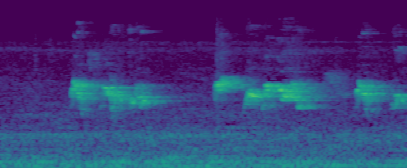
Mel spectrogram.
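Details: Red-whiskered bulbul singing in a fight, a trapped bird, gives short bright warbled phrases about a second apart, each a quick cluster of whistled notes falling slightly in pitch.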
